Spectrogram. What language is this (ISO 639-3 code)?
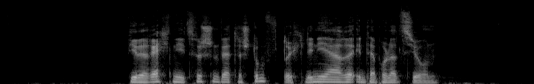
deu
